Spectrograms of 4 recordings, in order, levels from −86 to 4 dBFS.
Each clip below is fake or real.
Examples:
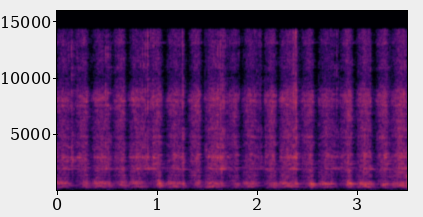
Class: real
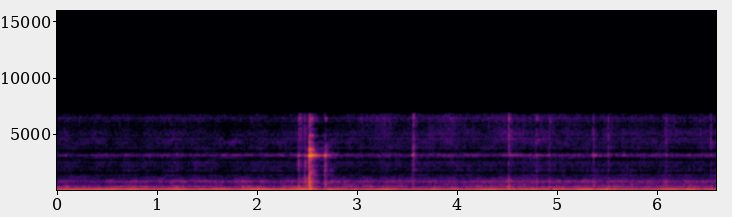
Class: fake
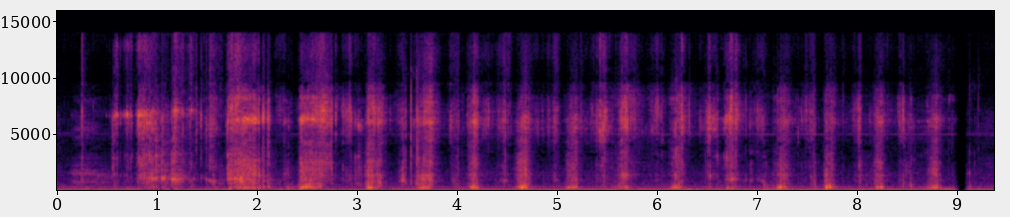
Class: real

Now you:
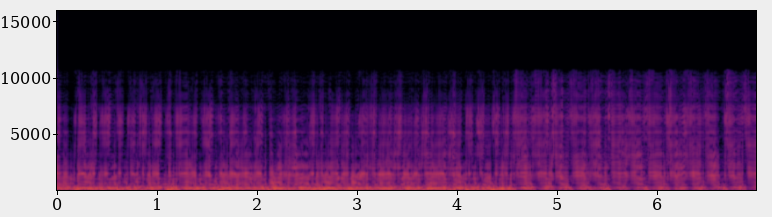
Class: fake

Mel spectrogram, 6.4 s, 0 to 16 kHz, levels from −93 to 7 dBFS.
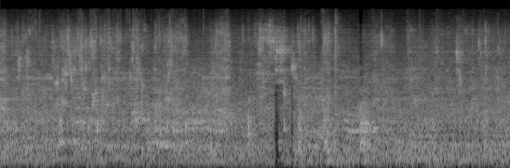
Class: fake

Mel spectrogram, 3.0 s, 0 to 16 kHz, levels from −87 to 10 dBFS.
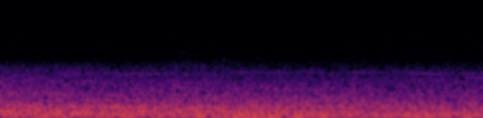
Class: real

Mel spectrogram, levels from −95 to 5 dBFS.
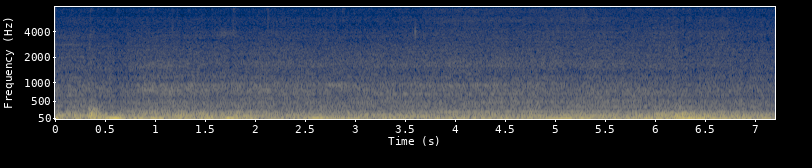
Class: real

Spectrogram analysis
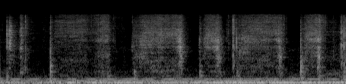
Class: real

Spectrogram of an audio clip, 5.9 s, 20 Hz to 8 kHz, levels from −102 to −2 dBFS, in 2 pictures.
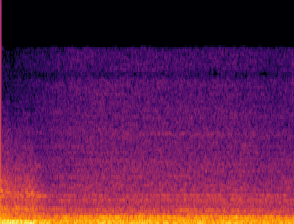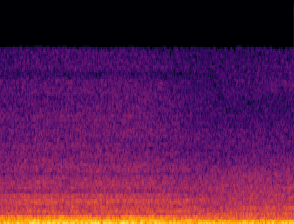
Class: real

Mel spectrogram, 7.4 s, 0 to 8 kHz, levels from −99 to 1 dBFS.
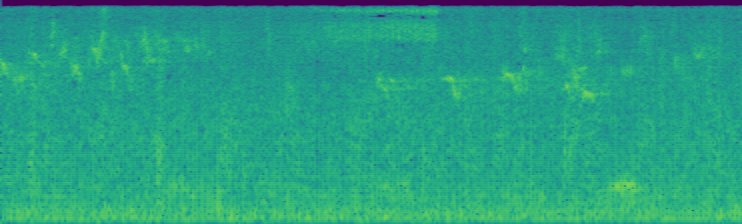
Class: fake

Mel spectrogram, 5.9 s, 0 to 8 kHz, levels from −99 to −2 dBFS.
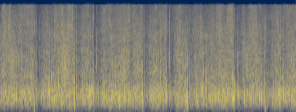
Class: fake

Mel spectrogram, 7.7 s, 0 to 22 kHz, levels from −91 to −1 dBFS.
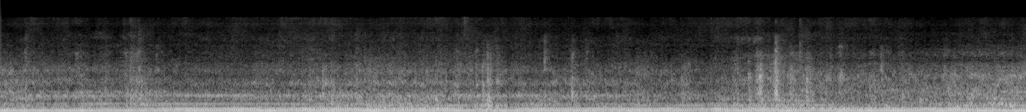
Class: fake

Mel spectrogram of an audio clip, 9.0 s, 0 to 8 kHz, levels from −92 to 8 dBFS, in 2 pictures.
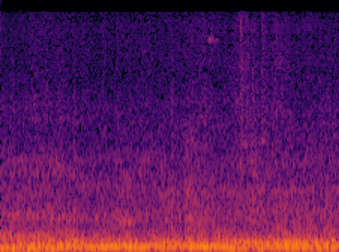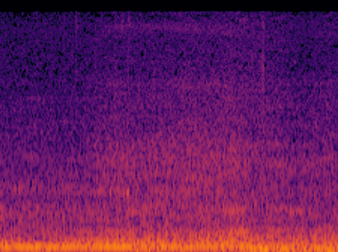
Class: fake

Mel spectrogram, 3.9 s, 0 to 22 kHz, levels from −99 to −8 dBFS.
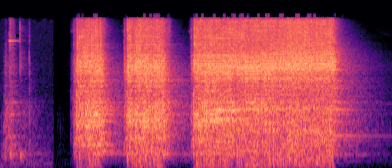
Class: fake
